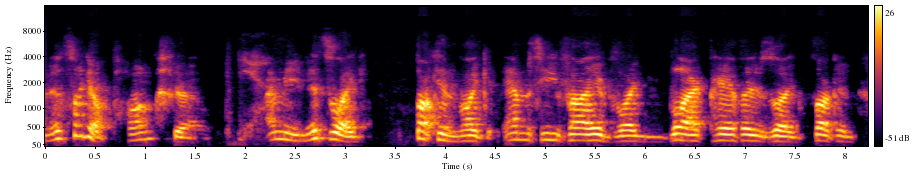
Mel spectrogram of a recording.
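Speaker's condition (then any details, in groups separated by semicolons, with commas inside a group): Cerebral palsy; present from birth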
